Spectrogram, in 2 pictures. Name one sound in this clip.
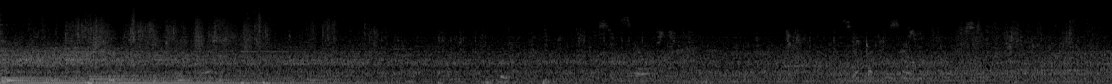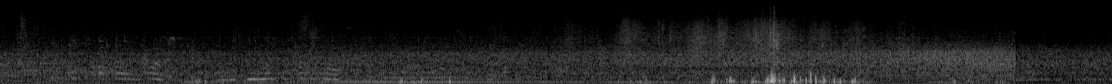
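Footsteps rustle through dry fallen leaves.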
